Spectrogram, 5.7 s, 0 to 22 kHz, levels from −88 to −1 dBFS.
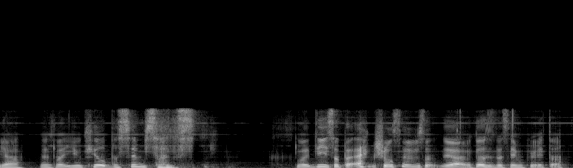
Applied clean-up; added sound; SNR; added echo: neural separator model SepFormer DNS4.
